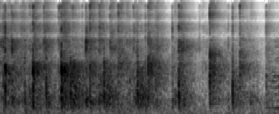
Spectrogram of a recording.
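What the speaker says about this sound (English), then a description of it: "Let's give a big round of applause to" An audience at a Toastmasters club meeting claps, giving a few seconds of scattered, moderately close applause with irregular claps.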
